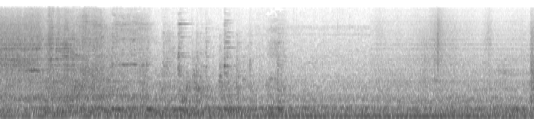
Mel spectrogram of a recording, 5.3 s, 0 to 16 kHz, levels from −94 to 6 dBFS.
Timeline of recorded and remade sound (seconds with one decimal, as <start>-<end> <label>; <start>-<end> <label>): 0.0-0.5 remade; 0.5-3.7 recorded; 3.7-5.3 remade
